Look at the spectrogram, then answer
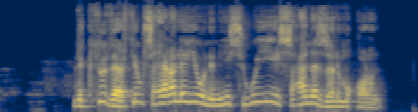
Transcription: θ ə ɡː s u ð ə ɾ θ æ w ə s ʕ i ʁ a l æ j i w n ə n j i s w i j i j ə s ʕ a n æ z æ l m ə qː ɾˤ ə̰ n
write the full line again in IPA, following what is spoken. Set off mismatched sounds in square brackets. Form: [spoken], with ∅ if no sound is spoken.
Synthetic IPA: [ð] ə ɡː [θ] u ð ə ɾ θ [i] w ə s ʕ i ʁ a l æ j i w n ə n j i s w i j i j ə s ʕ a n æ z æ l m ə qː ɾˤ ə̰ n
